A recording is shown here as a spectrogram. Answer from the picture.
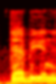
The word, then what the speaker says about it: Debian: Debian is pronounced Debian, and it derives from the names of Ian Murdoch and his wife Deborah.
